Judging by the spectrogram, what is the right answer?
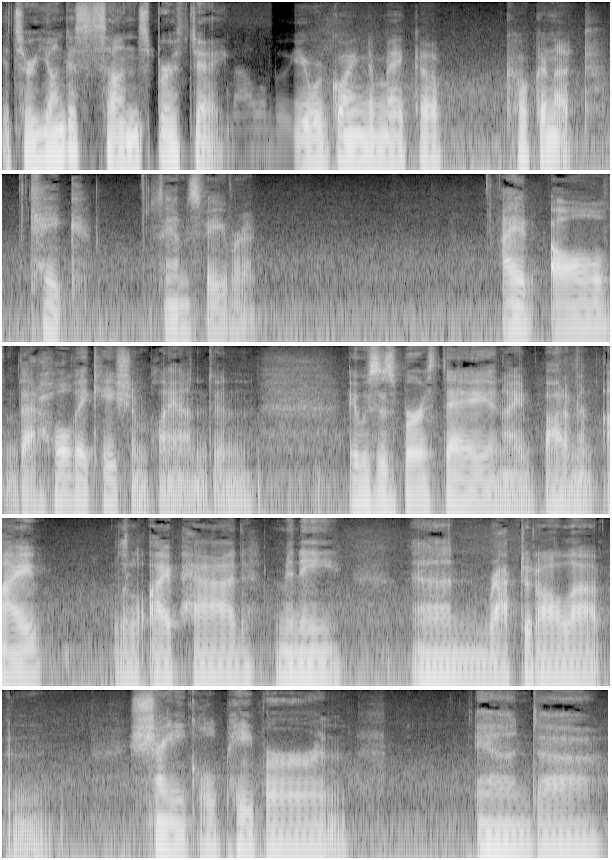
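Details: Slurred speech from real alcohol intoxication in an adult woman, a news anchor, recorded while drunk reading copy; she could read the words but could not make her mouth say them and struggles with simple words.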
